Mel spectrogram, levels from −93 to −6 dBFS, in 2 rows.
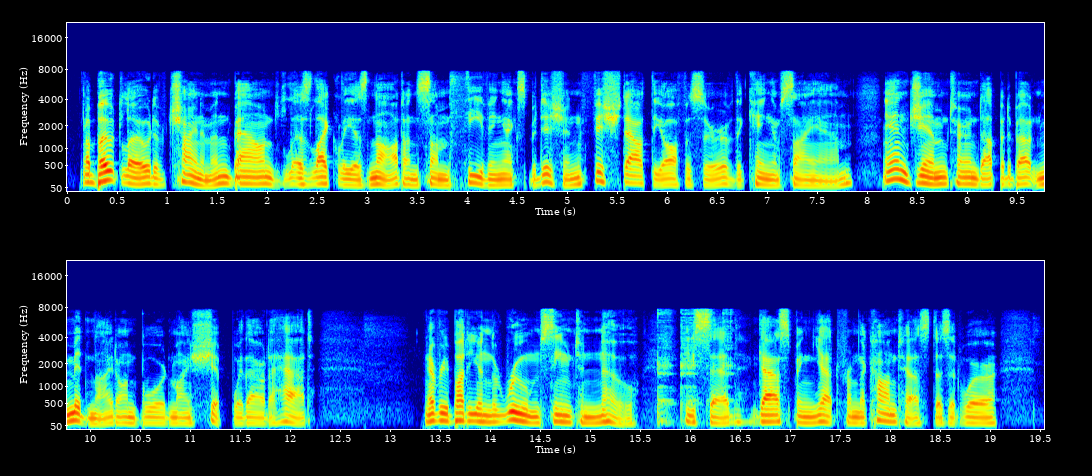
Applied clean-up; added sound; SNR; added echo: none; Fart; 19 dB; none.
